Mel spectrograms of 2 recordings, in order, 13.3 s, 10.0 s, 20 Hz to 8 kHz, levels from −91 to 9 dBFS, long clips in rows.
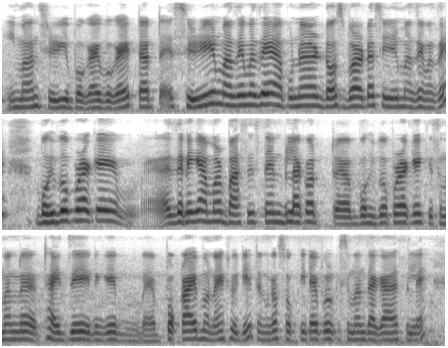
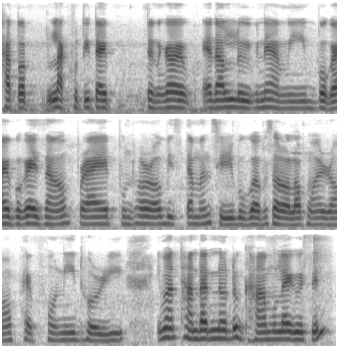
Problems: none marked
